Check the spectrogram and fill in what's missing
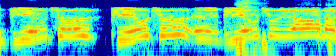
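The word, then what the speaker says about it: Petr Yan: And do you call him Peter the way that Dana does, or Petur? How do you say his first name? Because I've heard it pronounced probably five different ways. – Yeah, I think it's actually Piotr Jan. I think it's how he actually says Piotr.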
